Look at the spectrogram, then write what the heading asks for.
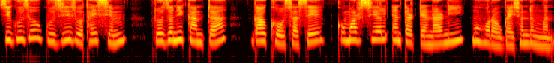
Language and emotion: Bodo, neutral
